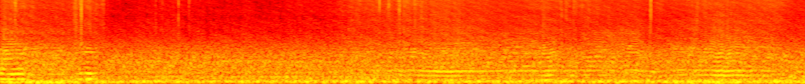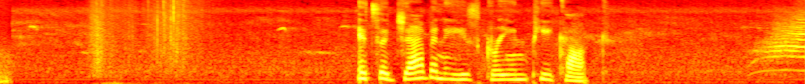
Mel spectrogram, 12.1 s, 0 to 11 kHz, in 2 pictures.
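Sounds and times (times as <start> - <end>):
bee buzzing: 0.0 - 0.8, 2.0 - 7.4.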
